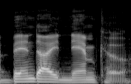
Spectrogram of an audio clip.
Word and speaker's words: Bandai Namco: it uh excuse me it's uh bandai namco i said it wrong bandai there you go yep yeah i think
